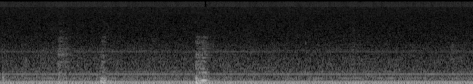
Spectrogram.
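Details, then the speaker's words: Homemade plywood bench wood lathe driven by an old washing machine motor through three-step pulleys and a belt, set to high speed: loud, steady, even low hum with no knocks or surging; running smoothly and stably. "it's on high speed now man it sounds like it's going to take off I was a little bit scared to put a tool to that stock when I first started up cuz it's it's quite a hum"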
